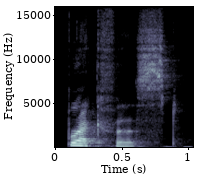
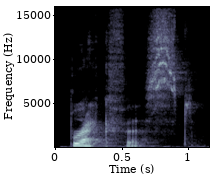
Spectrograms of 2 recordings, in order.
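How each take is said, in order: Both takes have the same delivery.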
